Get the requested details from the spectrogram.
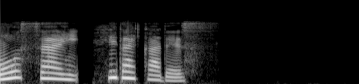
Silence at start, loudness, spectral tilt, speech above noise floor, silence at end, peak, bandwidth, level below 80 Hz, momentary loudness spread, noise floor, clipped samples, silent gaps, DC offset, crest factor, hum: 0 s; -13 LUFS; -5.5 dB/octave; 59 dB; 1.7 s; 0 dBFS; 7.6 kHz; -58 dBFS; 12 LU; -73 dBFS; under 0.1%; none; under 0.1%; 14 dB; none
